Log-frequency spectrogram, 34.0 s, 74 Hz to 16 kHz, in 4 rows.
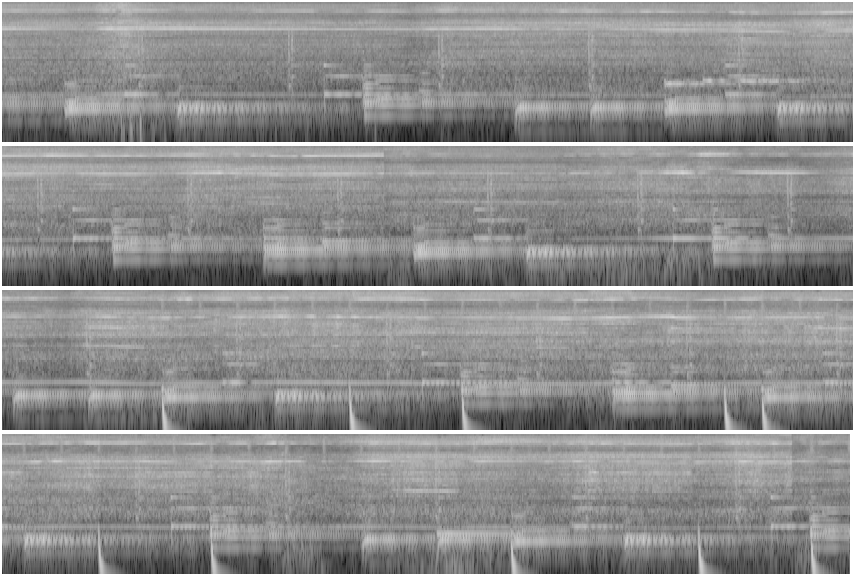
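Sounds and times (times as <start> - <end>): music with held tones: 0.0 - 34.0
steady hiss: 0.0 - 34.0
deep drum hits: 24.3 - 25.0, 30.6 - 31.0.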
